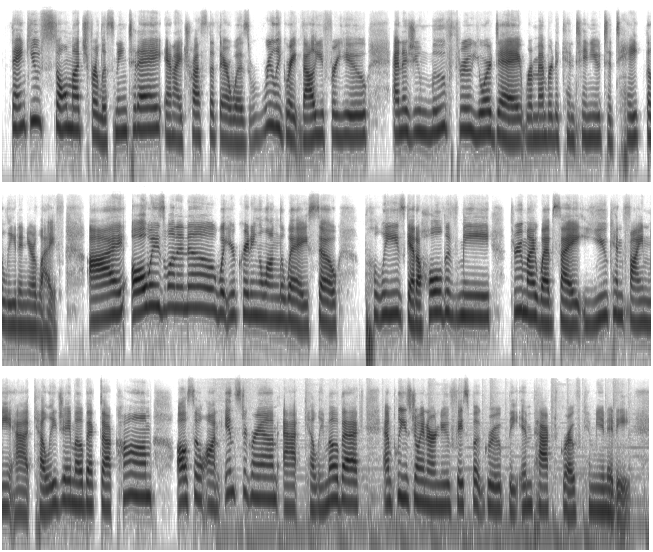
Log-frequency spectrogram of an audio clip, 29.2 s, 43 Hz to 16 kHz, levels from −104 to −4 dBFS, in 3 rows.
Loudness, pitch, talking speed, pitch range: -24 LUFS, 205 Hz, 160 wpm, 180-235 Hz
